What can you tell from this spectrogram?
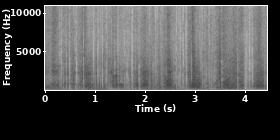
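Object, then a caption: Polyester-spandex stretch leggings fabric. Nails scratch along the side stripes and hip of worn camo polyester-spandex stretch leggings, making quick, bright, crinkly scratching strokes over a faint steady low hum.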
